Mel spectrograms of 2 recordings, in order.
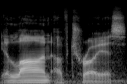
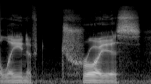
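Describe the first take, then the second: First: The name's first part does not sound like 'Elaine'. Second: The name's first part sounds like 'Elaine'. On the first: The speaker calls it right. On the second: The speaker calls it wrong.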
